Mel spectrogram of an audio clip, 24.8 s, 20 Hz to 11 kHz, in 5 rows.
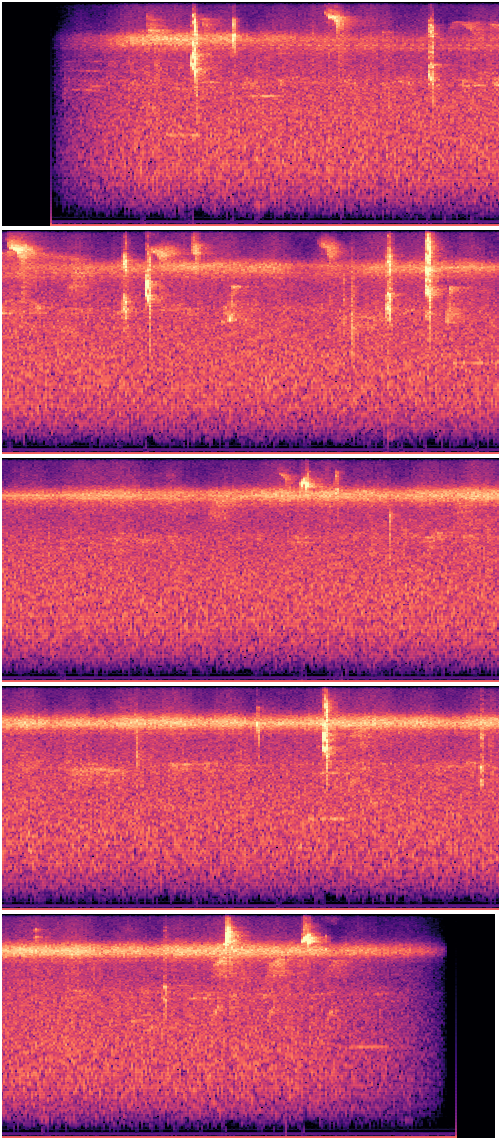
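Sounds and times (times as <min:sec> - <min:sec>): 
metallic-green tanager calling in Ecuador: 0:00.6 - 0:24.1.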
